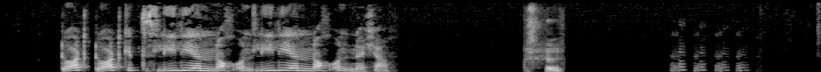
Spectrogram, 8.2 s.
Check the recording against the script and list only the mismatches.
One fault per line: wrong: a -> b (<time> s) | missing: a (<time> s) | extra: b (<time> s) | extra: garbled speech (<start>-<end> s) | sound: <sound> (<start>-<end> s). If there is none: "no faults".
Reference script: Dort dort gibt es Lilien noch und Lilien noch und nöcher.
sound: laugh (5.2-5.7 s)
sound: laugh (6.7-7.5 s)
